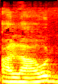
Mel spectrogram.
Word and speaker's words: allowed: Pronunciation is same, but the spelling is different and the meaning is also different. ALOUD, allowed, means loudly, and ALLOWED, allowed, means permission.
